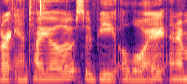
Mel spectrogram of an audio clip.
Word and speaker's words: Oloy: Like, so the actual pronunciation of YOLO is Oloy, because that's actually my name backwards.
